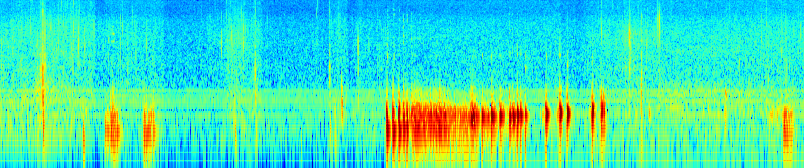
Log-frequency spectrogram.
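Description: Low gurgling rumbles and short bubbling pops from an empty stomach in a quiet room; normal bowel sounds of hunger.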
